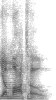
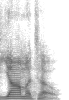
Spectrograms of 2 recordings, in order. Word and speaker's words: Yamato: And they even say kira yamato. It's kira yamato. It's not yamato. It's yamato.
